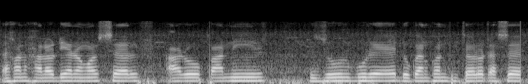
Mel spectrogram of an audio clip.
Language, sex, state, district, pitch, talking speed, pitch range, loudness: Assamese, male, Assam, Kamrup Metropolitan, 160 Hz, 115 wpm, 155-165 Hz, -12 LUFS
